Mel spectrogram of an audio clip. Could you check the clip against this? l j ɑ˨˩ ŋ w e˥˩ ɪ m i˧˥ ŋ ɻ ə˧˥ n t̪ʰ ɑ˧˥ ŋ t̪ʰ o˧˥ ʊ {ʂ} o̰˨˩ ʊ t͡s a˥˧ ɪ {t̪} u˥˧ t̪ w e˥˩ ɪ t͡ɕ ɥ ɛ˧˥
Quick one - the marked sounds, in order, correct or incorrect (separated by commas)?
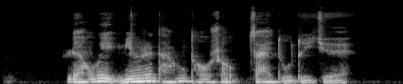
correct, correct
